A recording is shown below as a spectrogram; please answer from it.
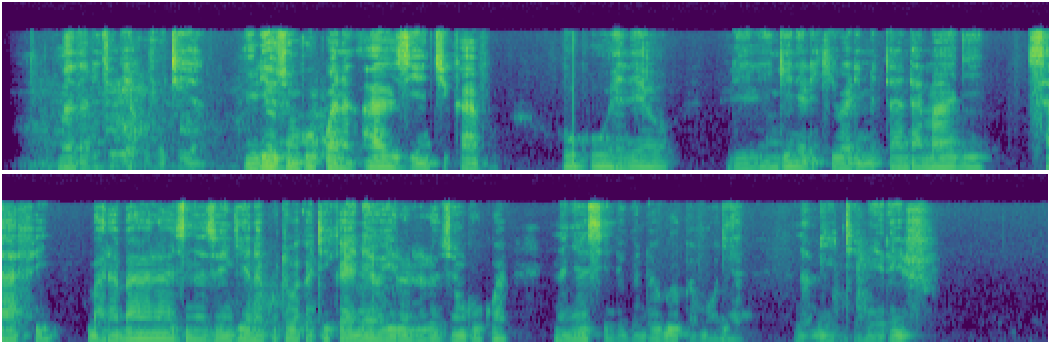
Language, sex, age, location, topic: Swahili, male, 25-35, Dar es Salaam, agriculture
